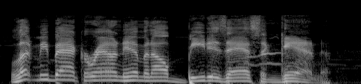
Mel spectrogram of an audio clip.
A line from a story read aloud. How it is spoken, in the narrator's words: Sierra shouting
